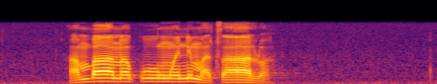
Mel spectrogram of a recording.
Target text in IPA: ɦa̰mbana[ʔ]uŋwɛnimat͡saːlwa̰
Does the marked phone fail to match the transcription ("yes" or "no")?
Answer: yes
